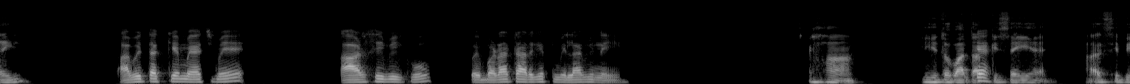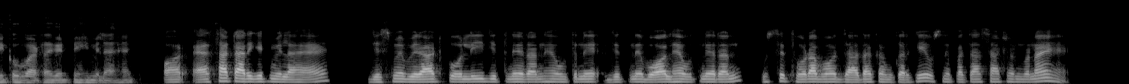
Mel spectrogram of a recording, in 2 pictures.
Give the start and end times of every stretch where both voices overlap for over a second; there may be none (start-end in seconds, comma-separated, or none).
none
